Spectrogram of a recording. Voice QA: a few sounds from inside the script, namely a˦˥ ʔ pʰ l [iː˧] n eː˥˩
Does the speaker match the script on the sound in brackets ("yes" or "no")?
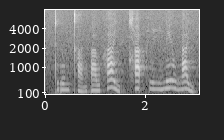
yes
